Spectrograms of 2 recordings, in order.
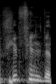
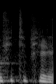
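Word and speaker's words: Whitefield: tv 에 q r 우리 이런 휫필드 라고 하지만 미 영국식 발음은 스위치 필드 라고 바라네요 예 번 우리 책으로 나오면 다 헵스 일대로 나오더라구요 아 거기는 스위치 피를 들어가죠 hpl 드 음 영국식 바로 히트 필드 인데요 우선 미국식 발음은 퀴즈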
